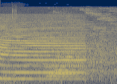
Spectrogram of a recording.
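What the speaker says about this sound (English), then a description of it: "Where the air horns at?" A loud, sustained air horn blast plays as a sound effect, a single harmonic-rich tone that holds for over a second before cutting down, with no talk over it.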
